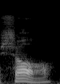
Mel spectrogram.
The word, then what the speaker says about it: Shah: I, of course, want to promote my friend Nadia Shah. Some people pronounce her name Nadia Shaw. I don't think she cares too much either way.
